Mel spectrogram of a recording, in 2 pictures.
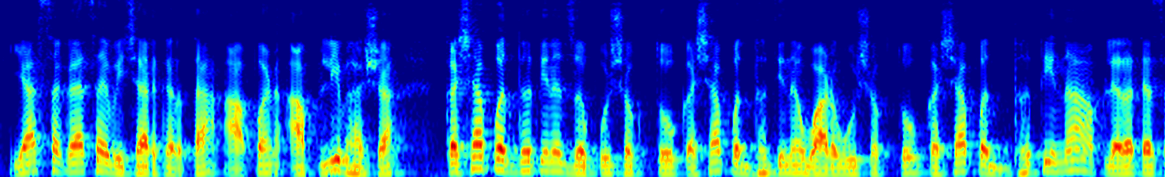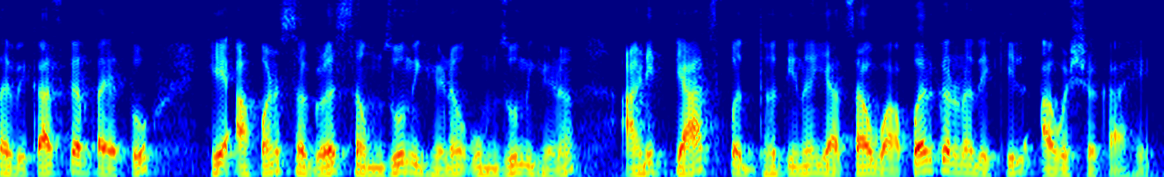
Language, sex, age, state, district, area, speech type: Marathi, male, 30-45, Maharashtra, Kolhapur, urban, spontaneous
